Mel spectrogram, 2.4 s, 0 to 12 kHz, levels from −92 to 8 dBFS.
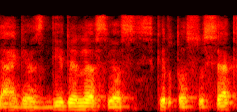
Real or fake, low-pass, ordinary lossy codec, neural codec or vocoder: fake; 7.2 kHz; MP3, 48 kbps; codec, 16 kHz, 4 kbps, FreqCodec, smaller model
